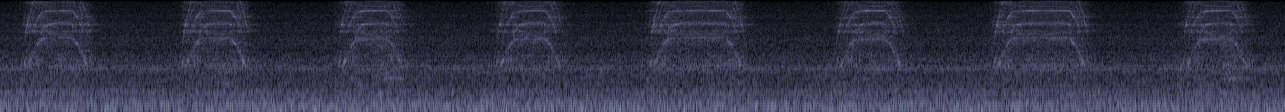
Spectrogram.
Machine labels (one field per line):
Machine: slide rail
